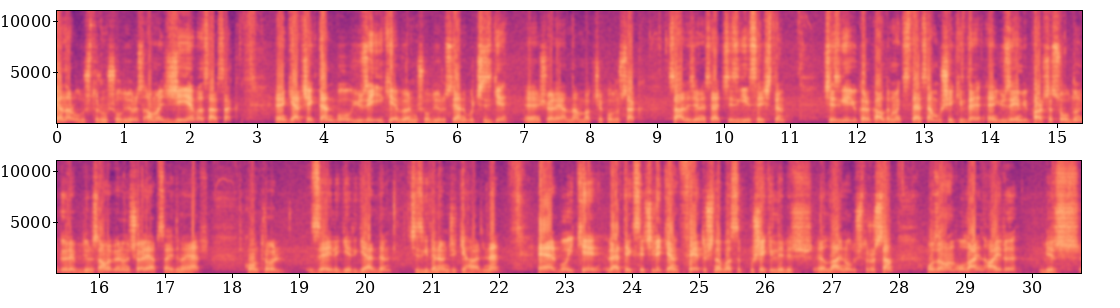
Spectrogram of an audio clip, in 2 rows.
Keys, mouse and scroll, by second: 7.6-10.1 middle drag, 9.1-11.7 drag, 10.1 right click, 10.6-17.2 middle drag, 11.9-15.6 drag, 17.2 KP_7, 19.2 ctrl+z, 19.8 ctrl+z, 20.6 ctrl+z, 21.5 ctrl+z, 24.9 f, 27.2-30.3 middle drag, 30.3-30.7 drag.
